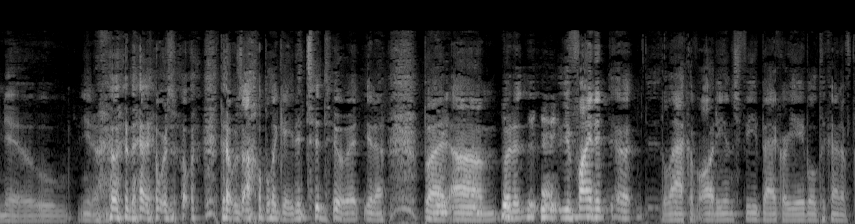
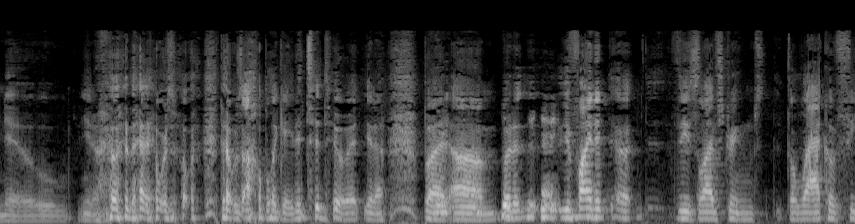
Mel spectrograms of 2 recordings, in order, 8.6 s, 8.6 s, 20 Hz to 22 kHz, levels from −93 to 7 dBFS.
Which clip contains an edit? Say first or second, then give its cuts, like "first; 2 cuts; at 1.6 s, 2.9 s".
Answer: first; 1 cut; at 6.6 s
